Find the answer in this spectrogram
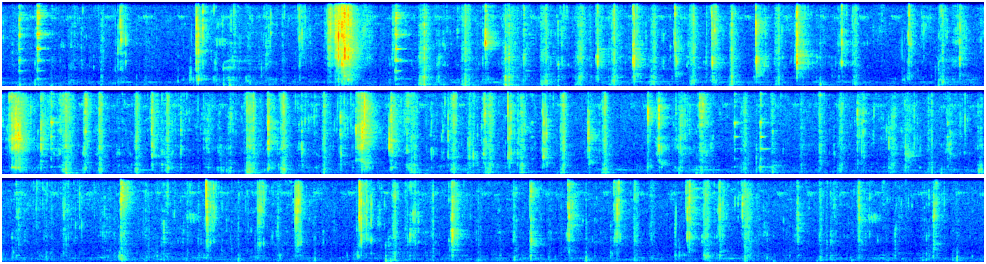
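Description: Close-up chewing of boiled egg, a string of small wet mouth clicks and smacks, with a sharper click about three and a half seconds in.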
